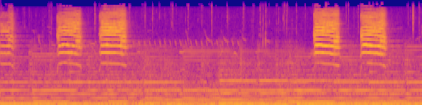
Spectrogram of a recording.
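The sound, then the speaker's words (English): A blue jay gives four harsh, raspy squawks in two quick pairs separated by a pause, fairly loud, over a steady humming musical background. “Blue jays are also excellent mimics and are often heard making hawk calls when warning others of a predator nearby.”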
